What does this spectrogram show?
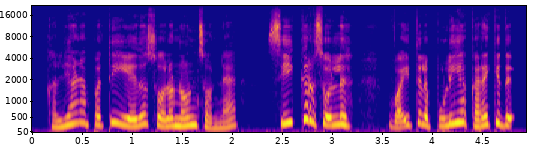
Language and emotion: Tamil, fearful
